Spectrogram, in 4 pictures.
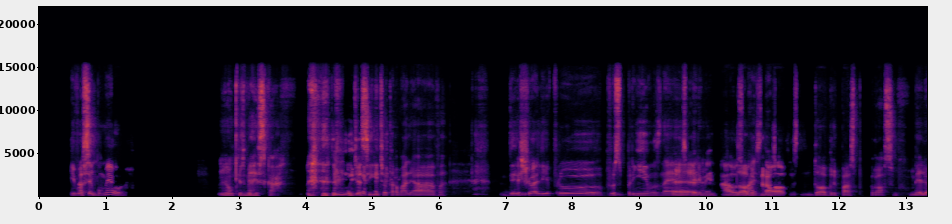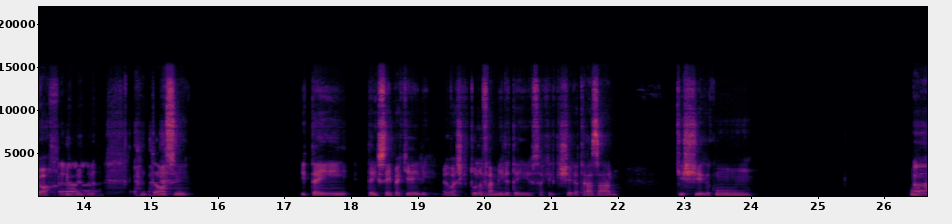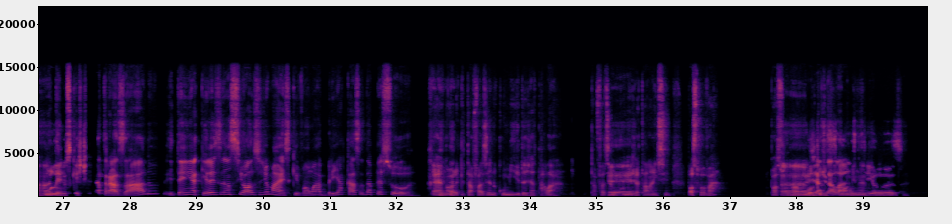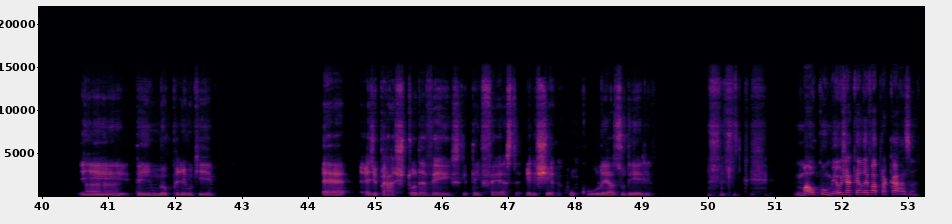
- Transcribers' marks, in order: laugh; tapping; other noise; laugh; in English: "cooler"; laugh; in English: "cooler"; laugh
- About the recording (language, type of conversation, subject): Portuguese, podcast, Existe alguma tradição que você gostaria de passar para a próxima geração?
